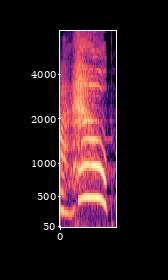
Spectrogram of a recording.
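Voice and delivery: high-pitched drawn-out call; acted cry for rescue; mock screaming. Man still hanging after thirty minutes, high cry for help. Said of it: "he starts screaming".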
